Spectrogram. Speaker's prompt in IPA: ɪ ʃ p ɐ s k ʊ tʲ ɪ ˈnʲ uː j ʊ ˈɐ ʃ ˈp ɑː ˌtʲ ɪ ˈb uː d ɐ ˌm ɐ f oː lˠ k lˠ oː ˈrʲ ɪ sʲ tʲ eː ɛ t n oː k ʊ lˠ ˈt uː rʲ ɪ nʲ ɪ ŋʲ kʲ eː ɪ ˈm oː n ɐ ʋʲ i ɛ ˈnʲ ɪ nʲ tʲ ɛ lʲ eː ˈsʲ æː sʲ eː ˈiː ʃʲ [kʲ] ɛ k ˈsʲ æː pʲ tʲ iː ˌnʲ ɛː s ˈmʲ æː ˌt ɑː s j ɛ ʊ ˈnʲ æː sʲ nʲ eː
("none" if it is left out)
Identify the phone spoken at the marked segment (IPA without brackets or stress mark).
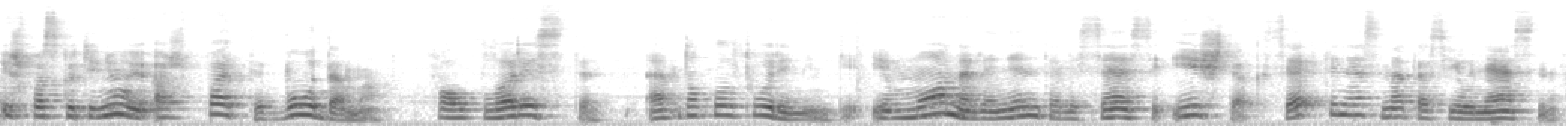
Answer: tʲ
